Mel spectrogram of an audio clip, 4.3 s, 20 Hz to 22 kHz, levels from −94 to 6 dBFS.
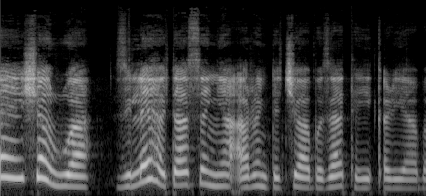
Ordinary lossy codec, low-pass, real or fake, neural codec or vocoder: MP3, 96 kbps; 19.8 kHz; real; none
